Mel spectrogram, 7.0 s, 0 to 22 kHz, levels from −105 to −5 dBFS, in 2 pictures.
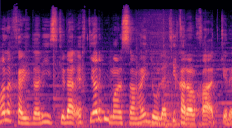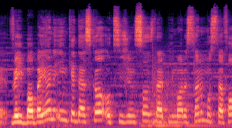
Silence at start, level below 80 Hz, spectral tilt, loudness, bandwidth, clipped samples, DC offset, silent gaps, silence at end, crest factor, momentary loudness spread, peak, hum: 0 s; -54 dBFS; -4 dB/octave; -22 LUFS; 17.5 kHz; under 0.1%; under 0.1%; none; 0 s; 18 dB; 8 LU; -4 dBFS; none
